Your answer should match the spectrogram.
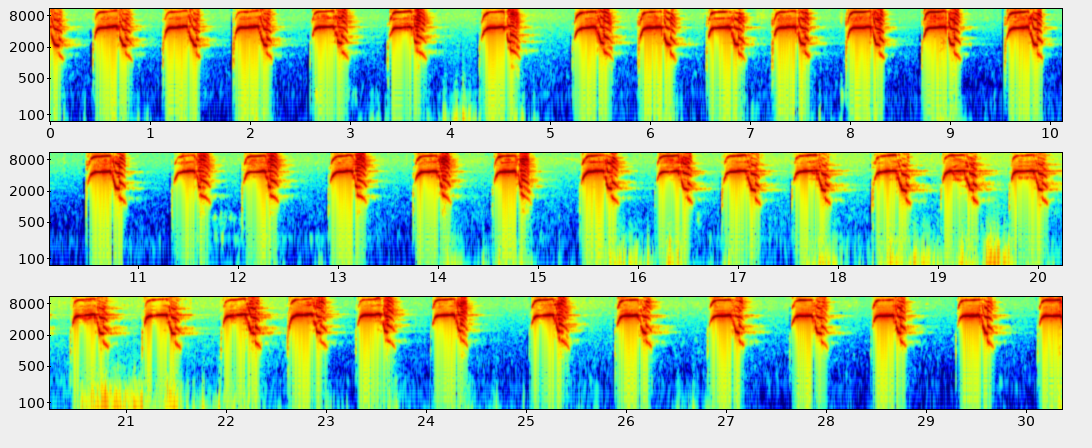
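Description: Golden eagle nestling near fledging giving its begging call over and over: short, high, piercing notes that fall in pitch, about three every two seconds without a break.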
